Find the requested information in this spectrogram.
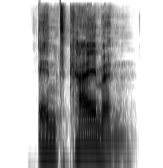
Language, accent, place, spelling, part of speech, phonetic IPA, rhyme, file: German, Germany, Berlin, entkeimen, verb, [ɛntˈkaɪ̯mən], -aɪ̯mən, De-entkeimen.ogg
- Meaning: to disinfect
